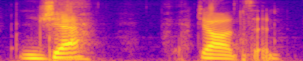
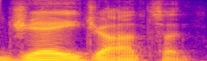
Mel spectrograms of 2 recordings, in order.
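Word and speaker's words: Jeh Johnson: like to say it Jeff Johnson it's I think it's pronounced Jay that's the way I've always heard it pronounced anyway I Pro I uh I like Jay Johnson I I I believe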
